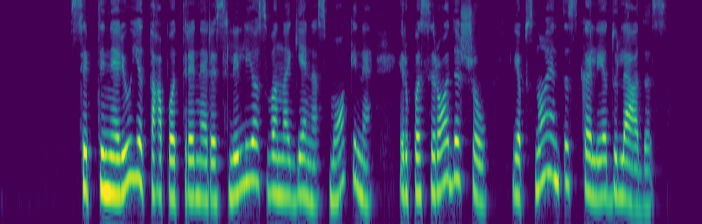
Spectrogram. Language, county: Lithuanian, Šiauliai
